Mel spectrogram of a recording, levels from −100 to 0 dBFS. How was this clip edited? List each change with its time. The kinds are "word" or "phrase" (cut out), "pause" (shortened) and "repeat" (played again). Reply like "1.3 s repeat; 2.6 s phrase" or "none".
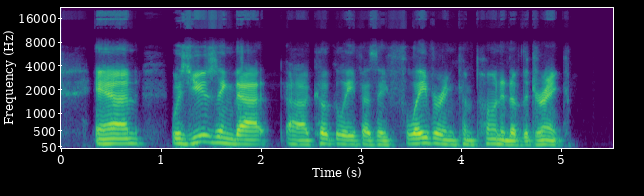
none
